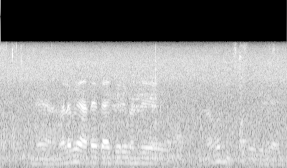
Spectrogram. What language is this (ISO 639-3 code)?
mar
